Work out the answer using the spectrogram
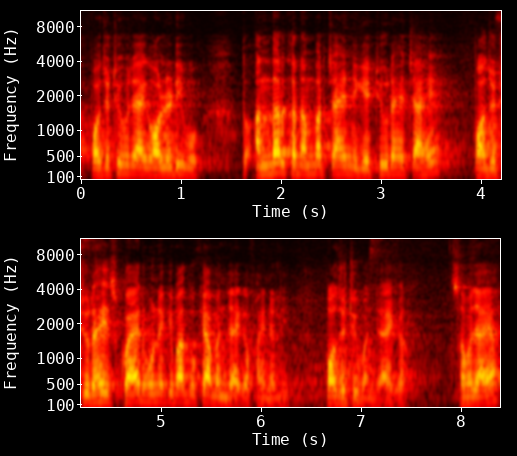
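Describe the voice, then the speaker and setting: A man's voice: a little high, a bit bright. A male maths teacher with a Chhattisgarh Hindi accent, explaining each step and asking the class questions that he then answers himself. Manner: mixes English maths terms into Hindi. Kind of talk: board-style maths lesson.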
